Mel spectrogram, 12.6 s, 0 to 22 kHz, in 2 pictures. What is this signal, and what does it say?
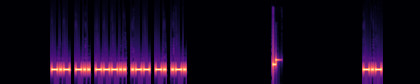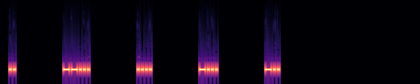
Morse code, heard as a keyed tone, about 40 wpm, spaced as for 17 wpm, 700 Hz. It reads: KD8WNR KI7HBD
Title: USA Call Signs - 6 Characters - 8x Character Spacing - 40wpm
